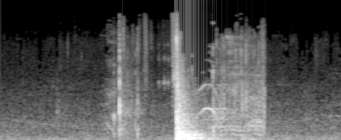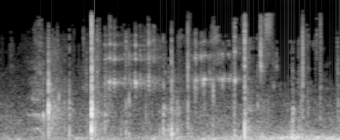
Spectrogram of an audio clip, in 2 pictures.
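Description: Tennis ball struck by rackets on a hard court: a serve and a short rally, with sharp hits about a second apart and shoe squeaks between them. A loud thump comes about three seconds in, before the point starts.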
